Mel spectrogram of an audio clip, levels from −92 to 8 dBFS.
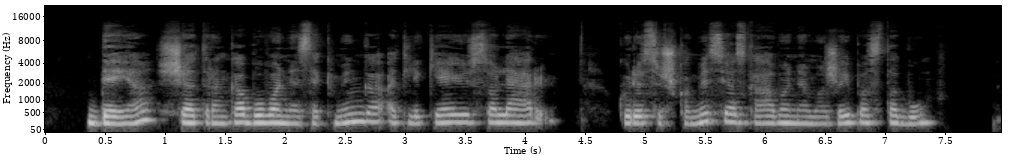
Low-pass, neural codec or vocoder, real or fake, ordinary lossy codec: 14.4 kHz; none; real; AAC, 48 kbps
